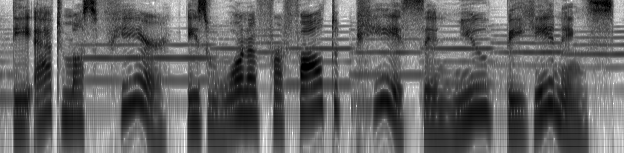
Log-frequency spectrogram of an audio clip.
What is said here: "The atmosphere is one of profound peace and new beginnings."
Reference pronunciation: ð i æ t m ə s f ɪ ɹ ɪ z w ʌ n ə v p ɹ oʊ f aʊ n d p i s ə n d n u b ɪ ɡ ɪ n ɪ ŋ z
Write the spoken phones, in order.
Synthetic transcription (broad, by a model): ð i æ t m ə s f ɪ ɹ ɪ z w ʌ n ə v f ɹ f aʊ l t p i s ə n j u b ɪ ɡ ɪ n ɪ ŋ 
